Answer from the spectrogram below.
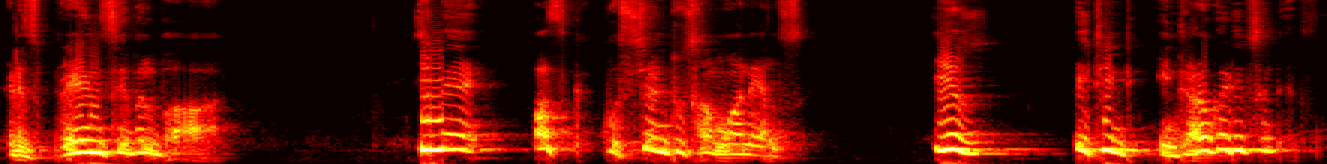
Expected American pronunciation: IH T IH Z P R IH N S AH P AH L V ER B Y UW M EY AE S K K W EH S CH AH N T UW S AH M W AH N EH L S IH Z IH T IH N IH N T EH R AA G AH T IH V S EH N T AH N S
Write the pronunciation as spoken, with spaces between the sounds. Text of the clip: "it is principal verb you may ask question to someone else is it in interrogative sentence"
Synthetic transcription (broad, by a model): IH T IH Z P R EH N S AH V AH L B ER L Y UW M EY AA S K K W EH S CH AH N T UW S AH M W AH N EH L S IH Z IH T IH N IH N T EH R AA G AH T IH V S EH N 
